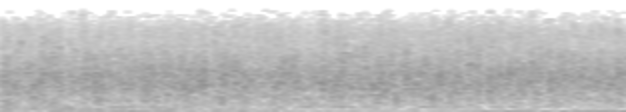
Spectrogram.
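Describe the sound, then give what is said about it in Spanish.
An enthusiastic crowd applauds at an outdoor evening event. Thick, uniform clapping fills the whole clip at a constant level, with no voices or pauses breaking through. “De noche, los asistentes a un evento al aire libre aplauden entusiasmados.”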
